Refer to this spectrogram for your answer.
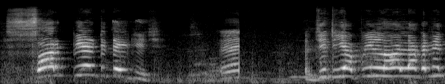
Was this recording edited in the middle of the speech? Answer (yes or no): yes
